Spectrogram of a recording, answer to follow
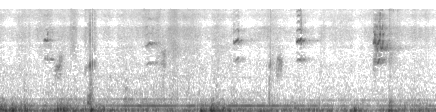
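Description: A few short, high chirps from small birds, scattered irregularly, over low rumbling thumps; a faint steady hum starts about two seconds in.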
